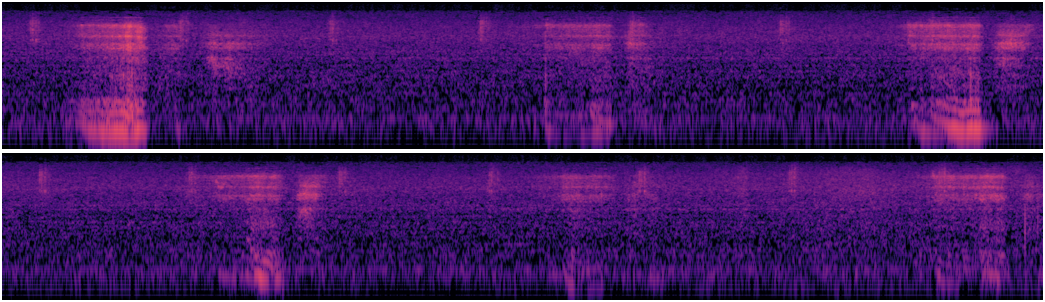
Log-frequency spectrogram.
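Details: Basset hound puppy, nine weeks old, sleeping soundly on a couch inside, giving irregular snores: a few louder rasping snorts several seconds apart with softer breathy snuffles between, in a quiet room.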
